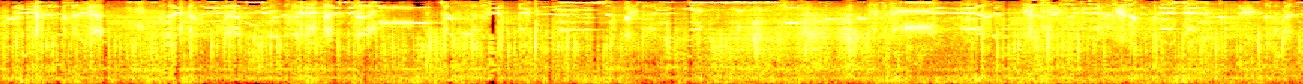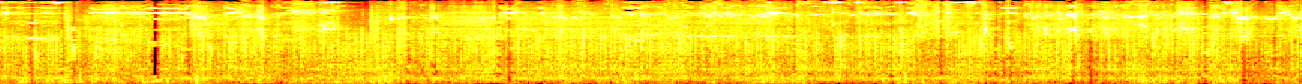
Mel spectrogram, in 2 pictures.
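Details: Ultrasonic tooth scaling on a pug dog at a veterinary clinic: continuous high, hissing whine with scraping and spraying noise as the scaler cleans the teeth.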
